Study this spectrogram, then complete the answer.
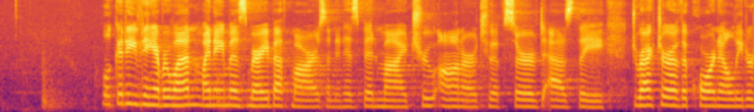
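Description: A young woman speaks calmly through a microphone in a large hall.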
